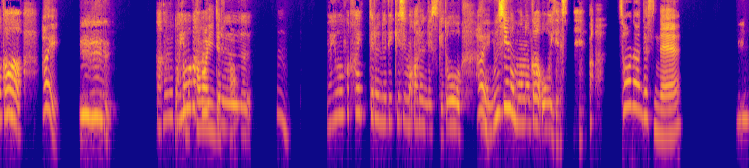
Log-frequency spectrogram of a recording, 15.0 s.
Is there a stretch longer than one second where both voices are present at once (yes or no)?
yes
